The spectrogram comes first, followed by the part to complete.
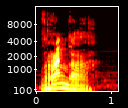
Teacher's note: the R's at the end of a name, more rolled with the back of the tongue towards your throat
